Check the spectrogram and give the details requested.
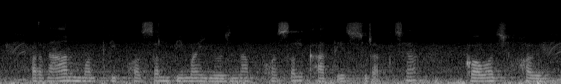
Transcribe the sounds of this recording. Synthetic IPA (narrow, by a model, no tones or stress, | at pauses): pɾəd̪ʱanmənt̪ɾipʰʌsəlbimajod͡ʒnapʰəsəlkʰat̪esuɾə̰kt͡ʃʰakəbət͡ʃhɔbe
